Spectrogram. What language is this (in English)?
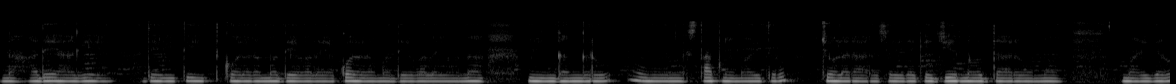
Kannada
